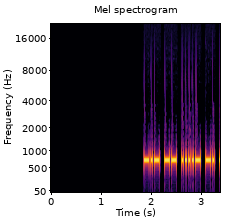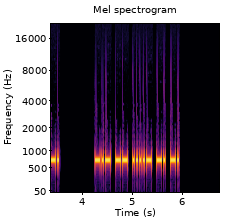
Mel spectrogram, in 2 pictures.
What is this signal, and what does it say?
Morse code, heard as a keyed tone, about 36 wpm, 700 Hz. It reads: KM4NN KM4NN
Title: USA Call Signs - 5 Characters - Repeated 2x - 35wpm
